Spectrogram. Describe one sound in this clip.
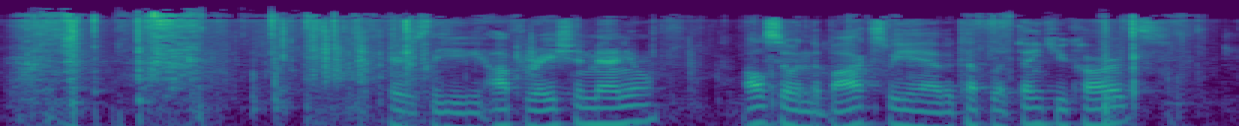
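Cardboard flaps scrape and bump.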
